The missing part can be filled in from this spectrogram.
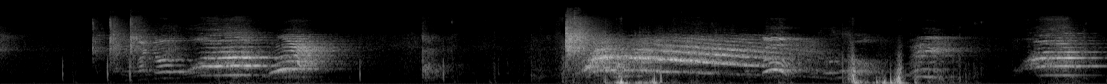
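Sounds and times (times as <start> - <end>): bamboo sword strike crack: 5.6 - 6.3
long fighting shout: 5.8 - 8.2, 10.2 - 11.0.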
